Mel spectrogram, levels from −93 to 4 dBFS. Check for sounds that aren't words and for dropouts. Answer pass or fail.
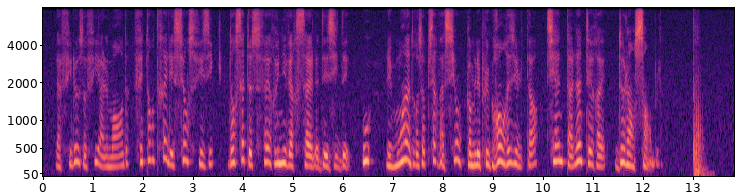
fail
